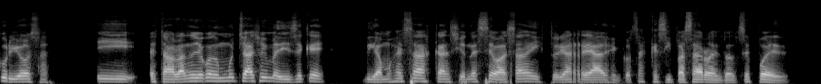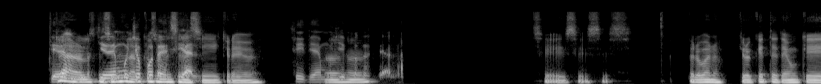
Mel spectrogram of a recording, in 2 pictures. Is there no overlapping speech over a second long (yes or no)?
no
